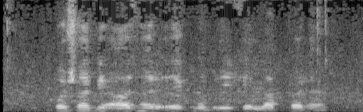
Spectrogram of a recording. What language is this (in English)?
Urdu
